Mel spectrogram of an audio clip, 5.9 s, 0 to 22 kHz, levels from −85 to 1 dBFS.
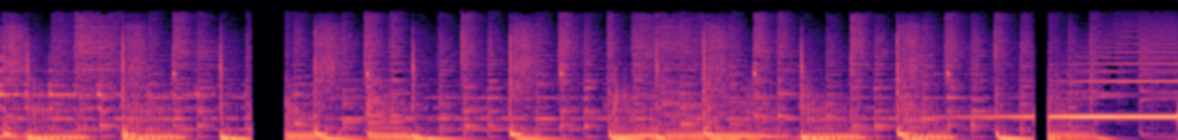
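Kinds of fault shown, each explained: Bluetooth dropout: The sound cuts to silence twice, from 1.25 to 1.43 s (about 174 ms) and from 5.17 to 5.24 s (about 73 ms). The likely cause is wireless packets arriving too late and being discarded. Sound returns as if it had kept playing.
Loudspeaker feedback squeal: A microphone re-amplifies its own loudspeaker until one frequency runs away. Here a 671 Hz tone appears at 4.65 s. It swells over roughly a second. It ends about 5 dB above the rest of the audio, lasting to the end.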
